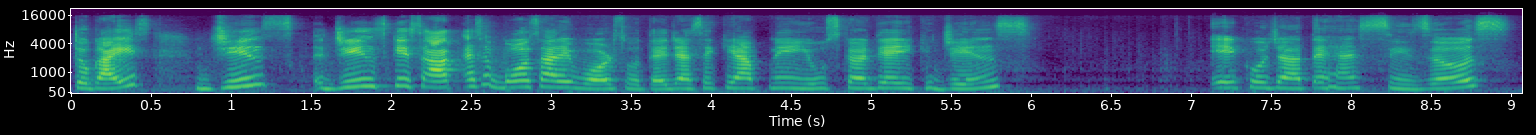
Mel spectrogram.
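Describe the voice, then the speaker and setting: A woman English teacher, explaining grammar patiently, asking questions and repeating example sentences slowly. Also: sits high, sharp tone, no echo. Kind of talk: Hindi-language grammar lesson.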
